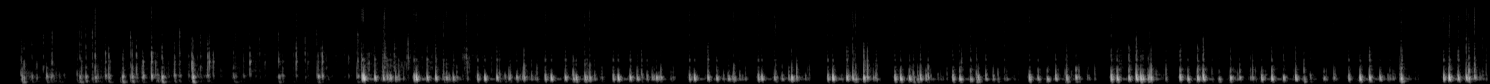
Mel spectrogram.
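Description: Long nails tap and scratch fast across the stitched squares of a hollow patent faux leather (vinyl) Rubik's cube handbag as it is turned to show its other faces. Dense bursts of dry, clicky tapping and scraping with a hollow, mid-low body come in quick clusters separated by brief pauses. Each hit dies away almost instantly.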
